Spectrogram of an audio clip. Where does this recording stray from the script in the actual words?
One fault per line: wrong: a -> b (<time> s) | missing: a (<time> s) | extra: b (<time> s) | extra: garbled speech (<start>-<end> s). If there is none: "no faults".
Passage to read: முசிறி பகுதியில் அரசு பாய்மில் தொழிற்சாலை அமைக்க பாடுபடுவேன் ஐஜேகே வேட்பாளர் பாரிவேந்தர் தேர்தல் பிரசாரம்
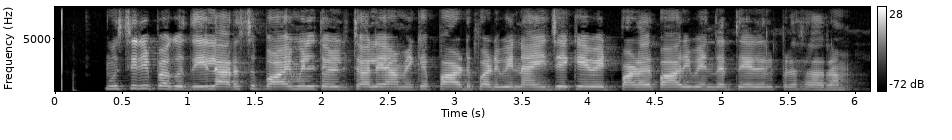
no faults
